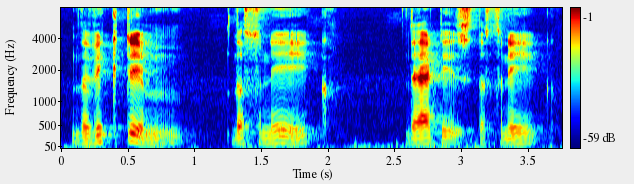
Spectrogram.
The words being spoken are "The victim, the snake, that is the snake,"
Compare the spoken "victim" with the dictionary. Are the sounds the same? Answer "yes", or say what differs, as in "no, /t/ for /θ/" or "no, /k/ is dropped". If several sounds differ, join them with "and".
yes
